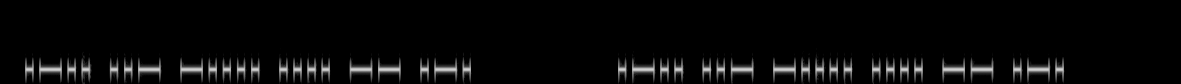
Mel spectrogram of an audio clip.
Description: Morse code, heard as a keyed tone, about 17 wpm, 700 Hz. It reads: LU6HMR LU6HMR
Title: DXCC-100 Call Signs - 6 Characters - Repeated 3x - 17wpm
